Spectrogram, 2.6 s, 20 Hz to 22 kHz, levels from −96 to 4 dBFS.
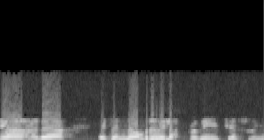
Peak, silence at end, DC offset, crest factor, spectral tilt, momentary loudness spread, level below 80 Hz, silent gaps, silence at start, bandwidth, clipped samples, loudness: -6 dBFS; 0 s; under 0.1%; 10 dB; -5 dB/octave; 10 LU; -50 dBFS; none; 0 s; 10 kHz; under 0.1%; -16 LUFS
